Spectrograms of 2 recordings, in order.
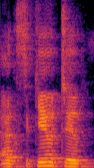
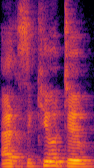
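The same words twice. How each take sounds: The two takes are said the same way.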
